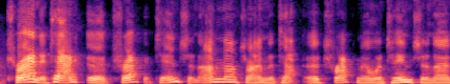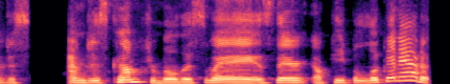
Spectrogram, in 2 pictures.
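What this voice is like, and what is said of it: Appalachian hillbilly accent. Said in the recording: “I'm from Appalachia, and my accent usually gives me away. I sound like a hillbilly”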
